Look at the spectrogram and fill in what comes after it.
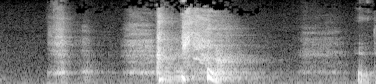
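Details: Man with cat allergy (Persian cat in house; also pollen allergies) has a gigantic sneezing fit: several sneezes in quick succession with sharp inhalations, starting small and growing until he wrenches in half with their force.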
